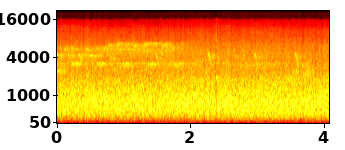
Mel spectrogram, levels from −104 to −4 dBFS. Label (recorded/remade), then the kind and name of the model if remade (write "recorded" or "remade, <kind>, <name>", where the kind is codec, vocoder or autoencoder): remade, vocoder, BigVGAN v2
